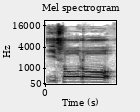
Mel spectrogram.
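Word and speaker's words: 居候: 발음이 이소로, 이소로, 소로입니다.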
